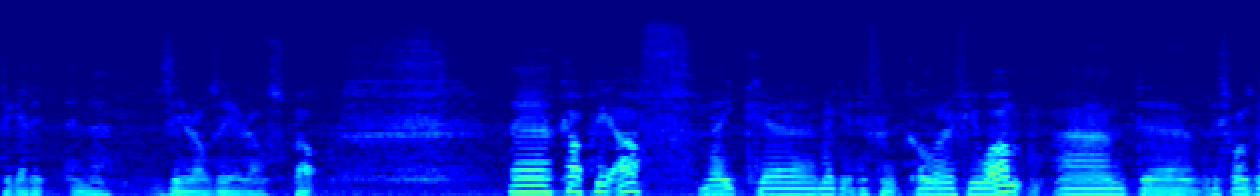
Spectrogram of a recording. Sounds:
speech

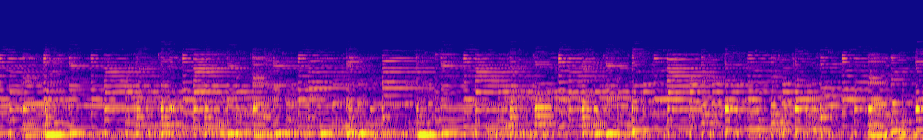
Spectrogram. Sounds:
plucked string instrument, music

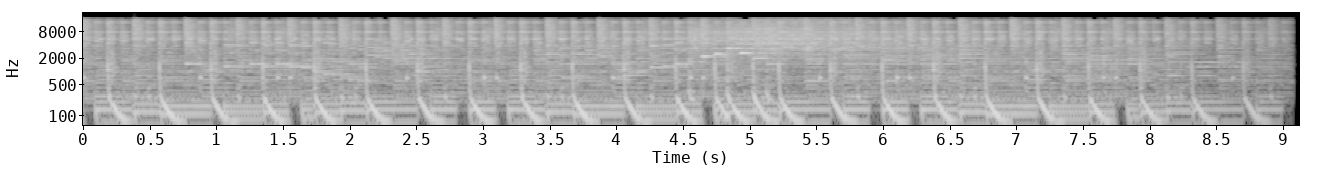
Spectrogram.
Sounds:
music, burst

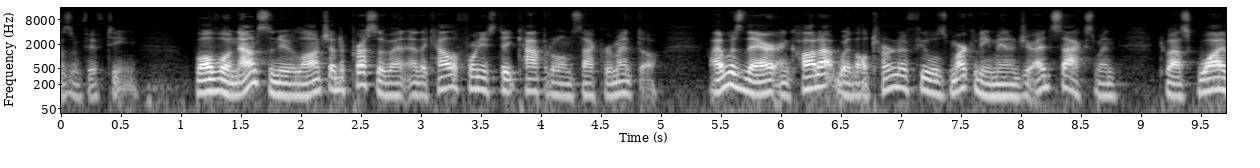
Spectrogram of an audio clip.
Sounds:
speech

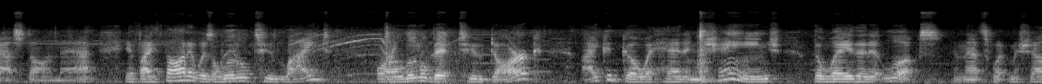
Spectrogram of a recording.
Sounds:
speech, inside a small room

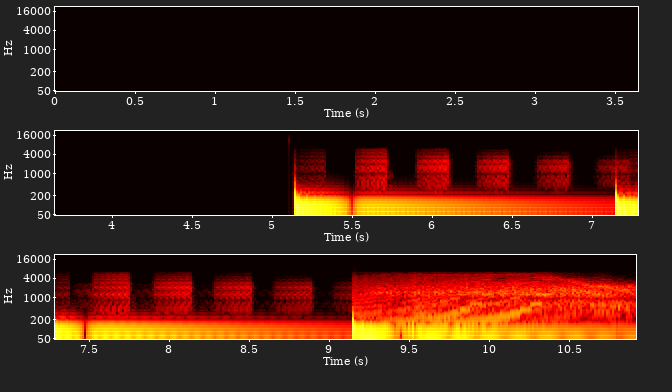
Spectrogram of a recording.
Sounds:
music

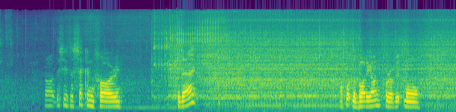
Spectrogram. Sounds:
speech, engine

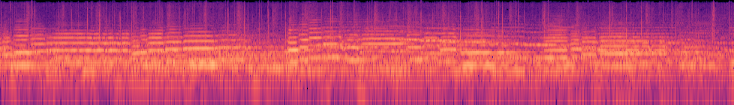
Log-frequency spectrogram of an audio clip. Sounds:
trombone, music, trumpet

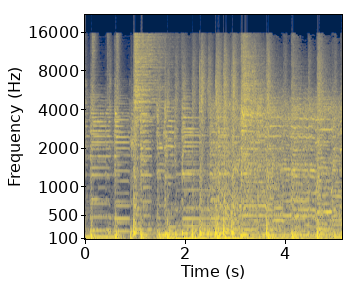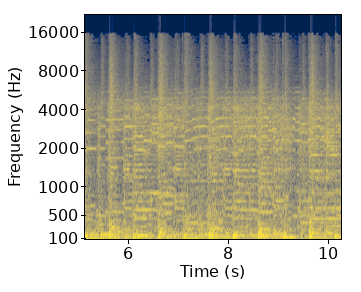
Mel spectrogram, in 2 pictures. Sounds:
music, blues

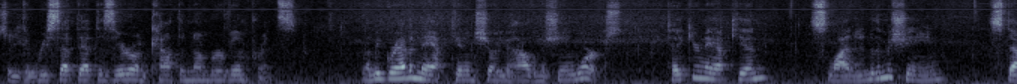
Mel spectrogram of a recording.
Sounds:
speech

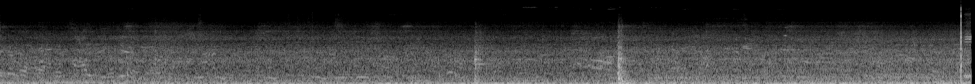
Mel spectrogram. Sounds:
car, speech, vehicle

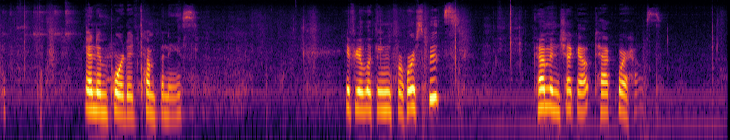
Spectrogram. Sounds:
speech

